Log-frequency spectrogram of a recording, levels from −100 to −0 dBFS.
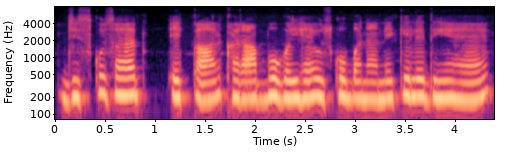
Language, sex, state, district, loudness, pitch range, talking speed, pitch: Hindi, female, Chhattisgarh, Raipur, -16 LUFS, 190-215 Hz, 190 wpm, 200 Hz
